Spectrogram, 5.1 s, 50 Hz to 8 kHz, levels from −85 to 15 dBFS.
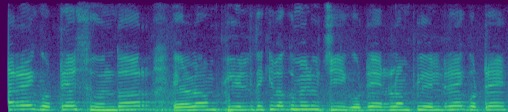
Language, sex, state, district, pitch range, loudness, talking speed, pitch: Odia, male, Odisha, Nuapada, 230-255 Hz, -13 LUFS, 155 wpm, 245 Hz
